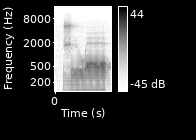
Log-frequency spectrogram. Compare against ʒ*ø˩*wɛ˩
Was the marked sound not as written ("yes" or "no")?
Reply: yes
